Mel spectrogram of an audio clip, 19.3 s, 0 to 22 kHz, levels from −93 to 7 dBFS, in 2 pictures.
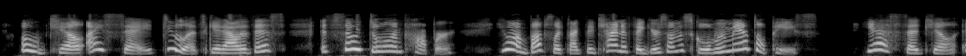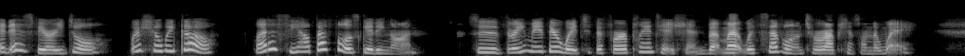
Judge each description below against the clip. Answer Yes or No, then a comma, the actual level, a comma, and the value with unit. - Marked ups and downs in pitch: Yes, wide, 8.1 semitones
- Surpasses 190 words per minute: Yes, average, 200 wpm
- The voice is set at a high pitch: Yes, very high, 310 Hz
